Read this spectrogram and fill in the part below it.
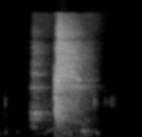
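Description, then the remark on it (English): A single sneeze: a short wheezy intake of breath followed by a sharp, loud burst that fades quickly, with no talking around it. “I have to sneeze so bad.”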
